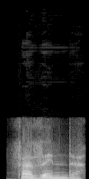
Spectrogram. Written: fazenda

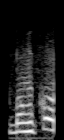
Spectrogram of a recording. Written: Bonco

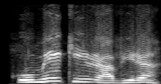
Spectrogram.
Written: Come Qui Ravira

